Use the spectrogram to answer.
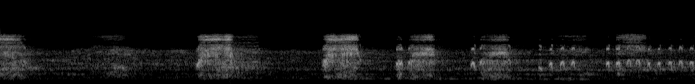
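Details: Owlets fed a gopher by an adult owl at the nest, March 2017 evening; several loud raspy hissing screeches, then a quick series of short clicking, ticking pulses toward the end.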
